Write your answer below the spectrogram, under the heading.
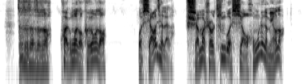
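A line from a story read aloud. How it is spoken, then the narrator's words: Breathless and urgent. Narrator (Chinese): 他气喘吁吁的，急着说道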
